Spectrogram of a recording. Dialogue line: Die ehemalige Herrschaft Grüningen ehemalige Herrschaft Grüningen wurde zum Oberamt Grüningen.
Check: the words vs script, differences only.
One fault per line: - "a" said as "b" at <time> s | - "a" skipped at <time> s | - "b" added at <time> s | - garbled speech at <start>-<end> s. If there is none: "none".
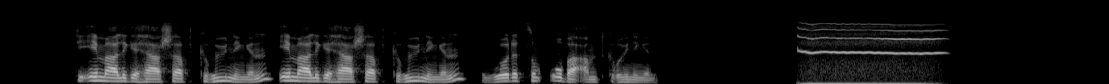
none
